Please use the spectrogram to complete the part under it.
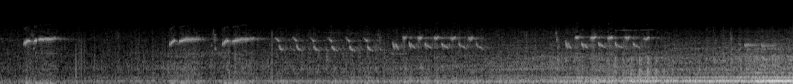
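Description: A helicopter drones overhead and grows louder.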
